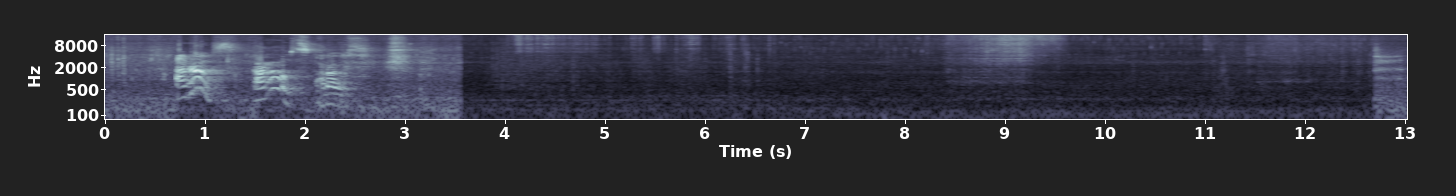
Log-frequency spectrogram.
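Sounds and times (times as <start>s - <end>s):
rice hissing in boiling water: 2.6s - 13.0s
rice rustling in plastic bag: 3.6s - 12.7s.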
